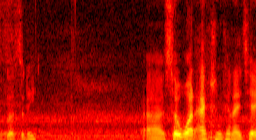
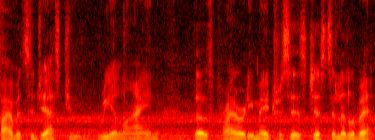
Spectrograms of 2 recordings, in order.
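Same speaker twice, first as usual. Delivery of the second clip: normal talking voice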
